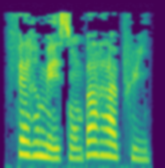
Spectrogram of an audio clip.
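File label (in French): "fermer son parapluie", French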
